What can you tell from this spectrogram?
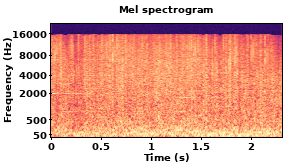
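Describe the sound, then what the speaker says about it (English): Explosions in the World War II video game Easy Red 2, set on Omaha Beach and at Stalingrad, make a dense, continuous booming roar of loud, rumbling blasts that overlap without pause. "Another day with explosions."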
